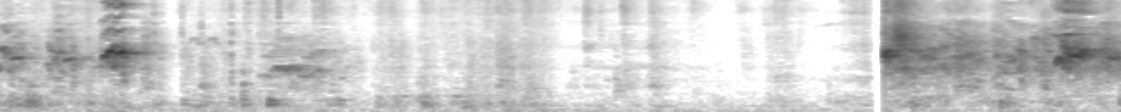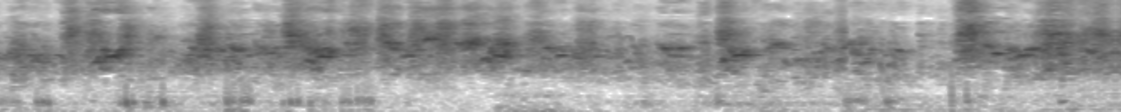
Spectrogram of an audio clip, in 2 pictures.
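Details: Nest-box budgerigar chicks fed by their mother; a few faint chirps and near silence give way after about four seconds to a sudden loud, steady stream of raspy begging chatter.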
